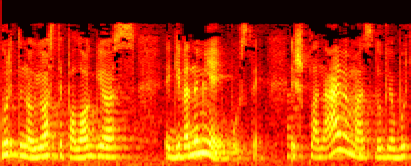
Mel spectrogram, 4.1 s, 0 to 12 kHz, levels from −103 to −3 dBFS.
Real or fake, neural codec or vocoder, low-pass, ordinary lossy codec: real; none; 7.2 kHz; MP3, 32 kbps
